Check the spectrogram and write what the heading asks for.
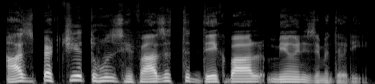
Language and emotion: Kashmiri, neutral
